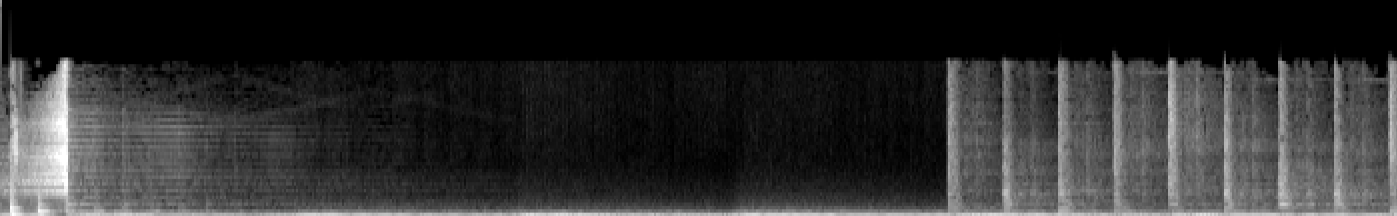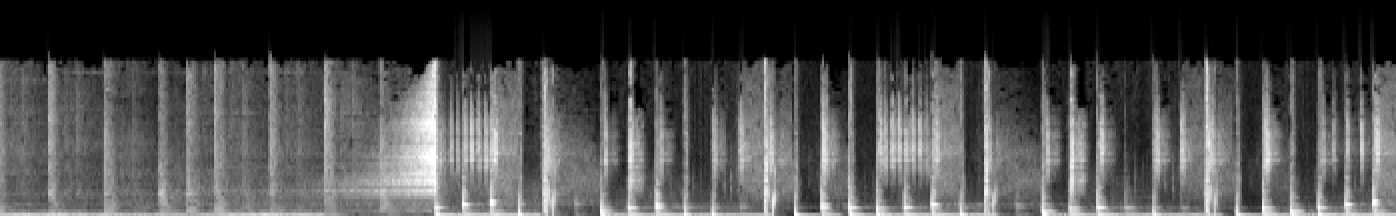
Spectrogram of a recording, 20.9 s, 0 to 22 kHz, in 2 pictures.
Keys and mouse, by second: 0.1-3.5 drag, 4.8 click, 6.9 click, 8.7 click, 10.6-12.2 drag, 15.4 click.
